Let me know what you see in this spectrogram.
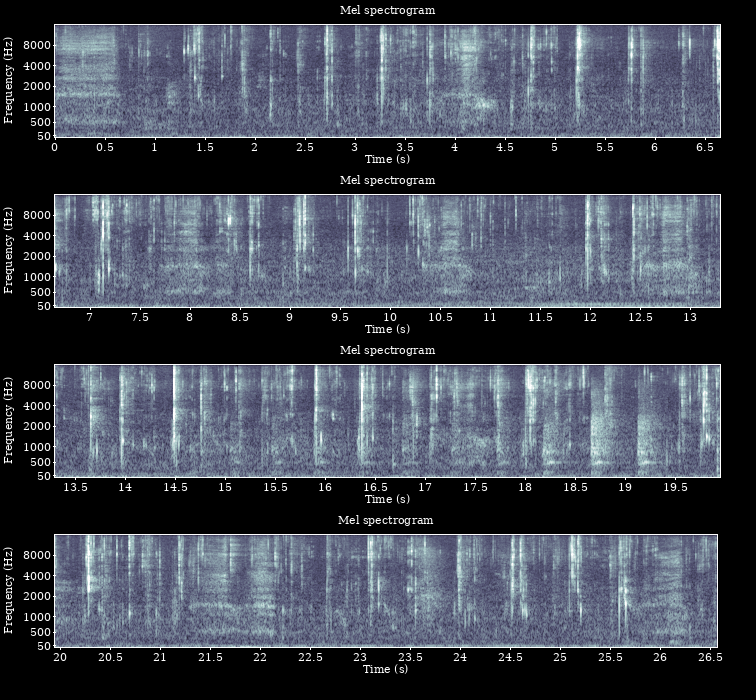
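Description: Two people chewing and eating fried rice and chicken with their fingers: many short, soft mouth clicks and smacks throughout, over a low steady hum.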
